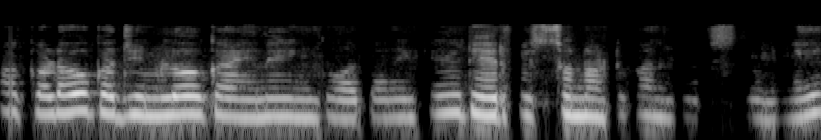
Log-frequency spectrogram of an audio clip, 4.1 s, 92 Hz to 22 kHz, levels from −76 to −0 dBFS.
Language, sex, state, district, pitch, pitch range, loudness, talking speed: Telugu, female, Telangana, Karimnagar, 245 Hz, 225-255 Hz, -23 LUFS, 145 wpm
